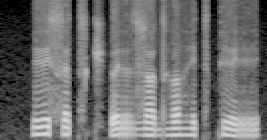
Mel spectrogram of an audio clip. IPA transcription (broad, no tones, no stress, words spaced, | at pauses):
ɪsʌt͡st͡ʃʼər zɒdʱʌɦɪt͡skɪr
